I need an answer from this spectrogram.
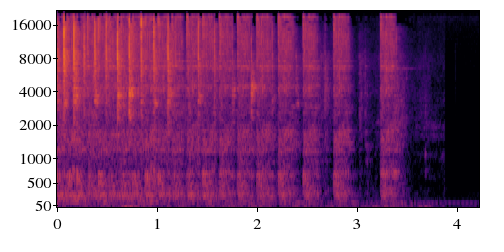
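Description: A prize wheel spins with rapid ratcheting clicks that start fast and dense, then space out as it slows, stopping near the end; no talk.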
